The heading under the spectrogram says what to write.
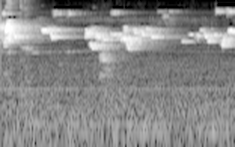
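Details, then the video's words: Birds chirping to one another in a backyard lemon tree on a sunny morning: a loud high opening chirp followed by tumbling, sliding twitters and chatter, fairly continuous and bright. "chirps at morning | backyard bird sounds"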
